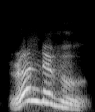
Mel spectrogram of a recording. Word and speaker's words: rendezvous: the s is silent rendezvous it's a french word the earth is silent the s at the end is silent so that's a t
